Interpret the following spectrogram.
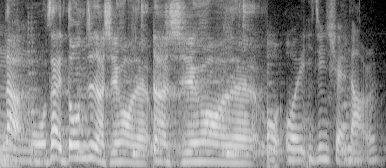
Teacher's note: pronouncing 知、吃、诗 similar to 鸡、七、西 in Mandarin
